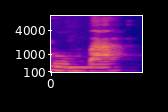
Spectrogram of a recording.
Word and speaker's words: Ngomba: So Mm-hmm, the right pronunciation is mm-hmm, Gomba.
